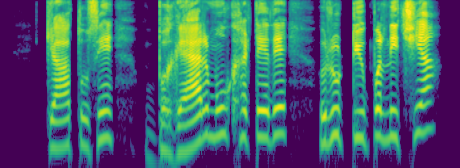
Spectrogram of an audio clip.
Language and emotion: Dogri, disgusted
